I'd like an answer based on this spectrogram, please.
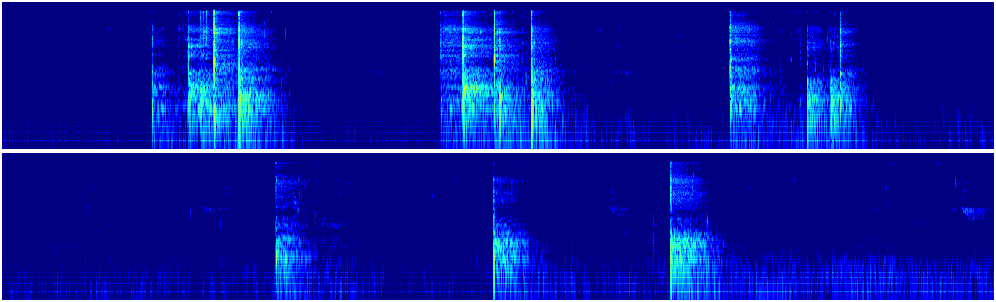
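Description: A metal spoon scraping and clinking against a bowl in about six short strokes, stirring raw squid pieces.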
